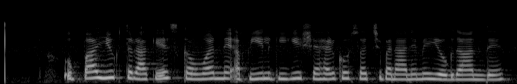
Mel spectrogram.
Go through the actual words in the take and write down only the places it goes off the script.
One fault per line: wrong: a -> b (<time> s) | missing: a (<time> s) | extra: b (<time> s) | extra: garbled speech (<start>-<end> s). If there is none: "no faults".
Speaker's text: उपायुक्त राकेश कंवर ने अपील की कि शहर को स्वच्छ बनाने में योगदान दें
no faults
